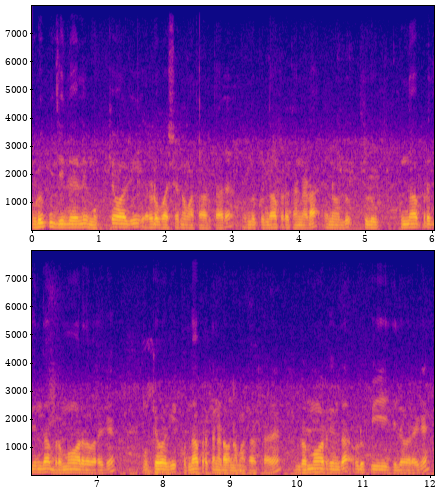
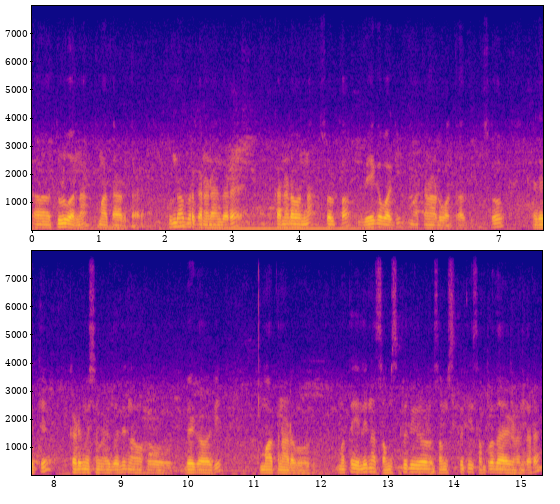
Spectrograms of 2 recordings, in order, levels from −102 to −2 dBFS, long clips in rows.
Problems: constant background noise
